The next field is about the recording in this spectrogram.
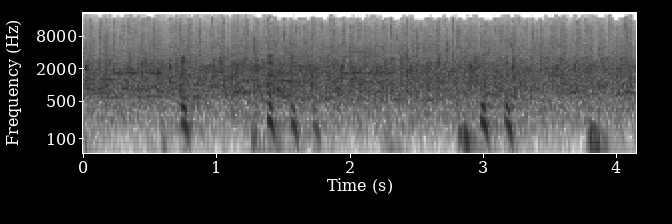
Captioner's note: audience applauding; audience laughing; laughs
